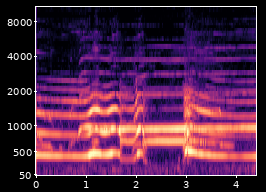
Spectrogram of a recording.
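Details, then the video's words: Alaskan Malamute Tonka howling happily while visitors are over: sustained, smooth mid-pitched howls with a brief wobbling, warbled dip in the middle, then the note settles back into a long, even tone. "Malamute Has Company & They Have A Howling Good Time!!"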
